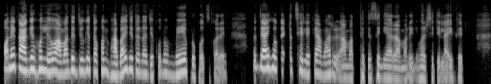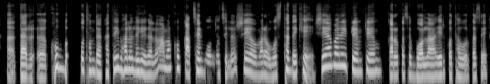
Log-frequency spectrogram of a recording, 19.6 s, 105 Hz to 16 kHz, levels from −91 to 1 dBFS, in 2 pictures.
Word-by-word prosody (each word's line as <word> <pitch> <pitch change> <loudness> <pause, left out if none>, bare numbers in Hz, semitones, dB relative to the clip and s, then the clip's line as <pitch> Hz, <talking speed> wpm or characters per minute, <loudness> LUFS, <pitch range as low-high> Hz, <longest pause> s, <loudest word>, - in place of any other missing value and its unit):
অনেক 290 +3 +4 0.2
আগে 250 +2 +5
হলেও 235 -3 +3
আমাদের 215 +5 +2
যুগে 235 +1 +1
তখন 230 +2 -1
ভাবাই 200 +6 +4
যেত 250 -2 -1
না, 200 - -1
যে 175 - -2
কোন - - -7 0.2
মেয়ে 210 +4 +3
প্রপোজ 170 -2 -6 0.2
করে। - - -7 0.6
তো - - -8
যাই 270 +1 +8
হোক, 255 -2 +1
একটা 235 +1 -8
ছেলেকে 210 -4 -2
আমার, 190 +1 -4 0.3
আমার 155 0 -6
থেকে 170 -5 -6
সিনিয়র, 155 -3 -5
আমার 140 +1 -9
ইউনিভার্সিটি 150 -2 -8
লাইফ - - -5
এর। - - -9 0.7
আ - - 0 0.2
তার 175 -2 +6 0.5
খুব 295 +1 +4 0.4
প্রথম 235 -1 0
দেখাতেই 210 +7 0
ভালো 255 0 +4
লেগে 220 -3 +1
গেল। 190 0 -2 0.2
আমার 275 0 -1
খুব 275 -1 +1
কাছের 230 +4 +3
বন্ধু 195 0 -6
ছিল। 190 - -4 0.2
সে 250 - +1 0.2
আমার 185 +1 -3
অবস্থা 185 +9 -1
দেখে, 195 +1 +1 0.2
সে 275 +2 +3
আবার 320 0 +2
এই 300 - 0
প্রেম-ট্রেম 225 -2 +2 0.3
কারো 180 0 +4
কাছে 190 0 -4
বলা, 170 +1 +4 0.2
এর 185 - -1
কথা 180 +2 -3
ওর - - -4
কাছে। 170 -12 -3
205 Hz, 170 wpm, -24 LUFS, 180-245 Hz, 0.7 s, যাই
